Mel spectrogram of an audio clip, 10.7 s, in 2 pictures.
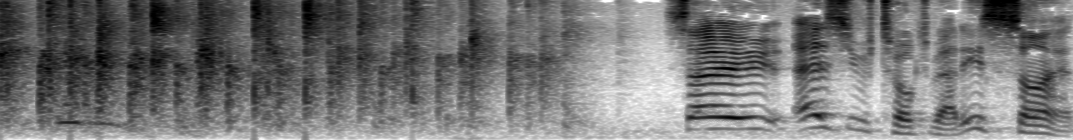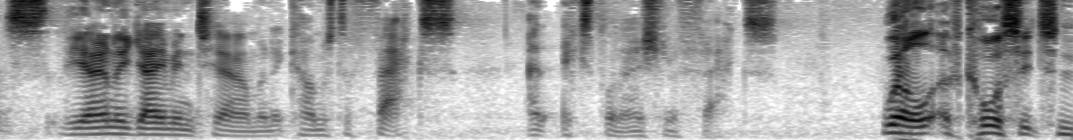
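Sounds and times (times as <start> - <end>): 
audience applauding: 0.0 - 3.0
speech: 3.4 - 10.7.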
